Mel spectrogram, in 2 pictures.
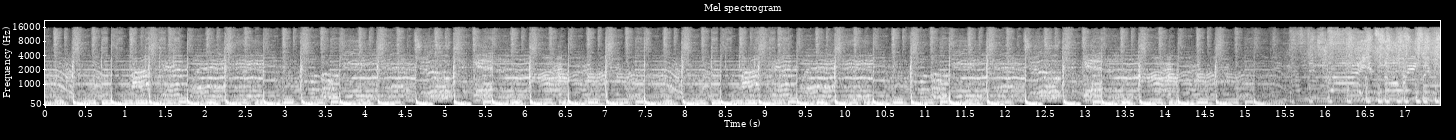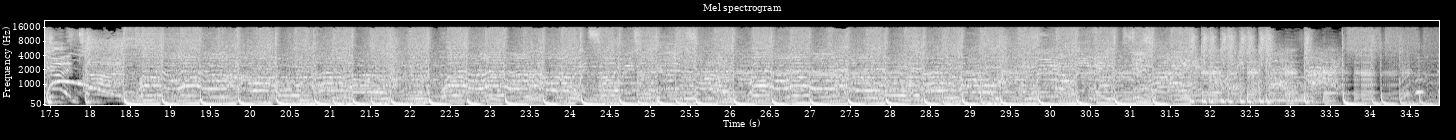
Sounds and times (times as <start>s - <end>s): Disco: 0.0s - 34.8s.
